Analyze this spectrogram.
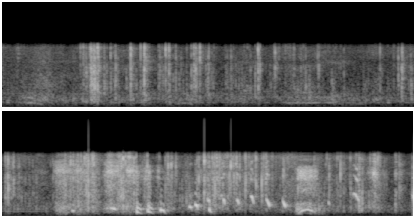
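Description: Plastic Purina Beggin' Strips bag crinkling and crackling as a small dog pushes its head into it and pulls at it, digging for treats. The crinkling grows louder and busier from about six seconds in.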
